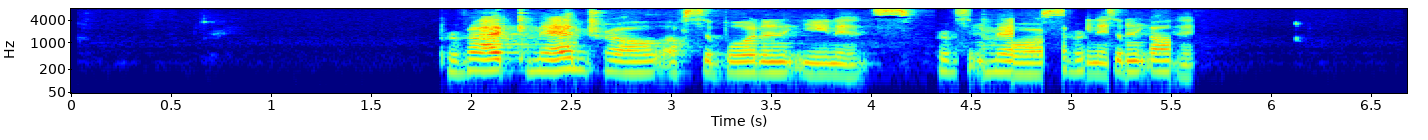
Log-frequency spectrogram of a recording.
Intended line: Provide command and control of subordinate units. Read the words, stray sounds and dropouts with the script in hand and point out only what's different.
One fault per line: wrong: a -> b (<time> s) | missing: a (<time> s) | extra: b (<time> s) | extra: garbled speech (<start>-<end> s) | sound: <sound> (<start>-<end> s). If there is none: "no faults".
missing: and (2.6 s)
extra: garbled speech (4.3-5.6 s)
